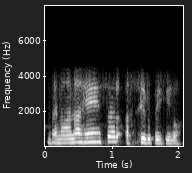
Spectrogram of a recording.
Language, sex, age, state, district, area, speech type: Urdu, female, 30-45, Delhi, East Delhi, urban, conversation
